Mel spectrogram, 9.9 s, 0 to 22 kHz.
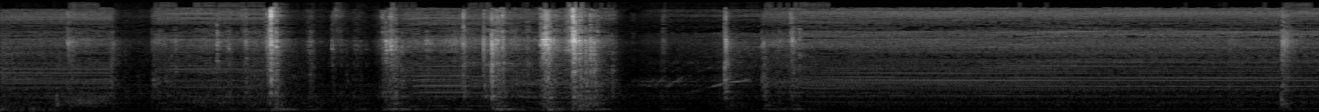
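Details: Early-2000s JVC HR-DVS2 S-VHS/miniDV combo deck, heavily used and previously opened: stuttering plastic clicks and brief whirs in bursts as it strains to thread the tape, then silence. The tape doesn't turn and the sensor stops it; tired loading gear.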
